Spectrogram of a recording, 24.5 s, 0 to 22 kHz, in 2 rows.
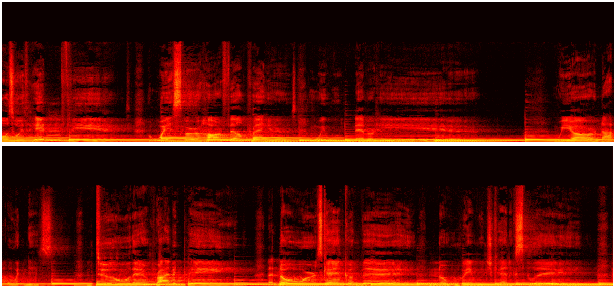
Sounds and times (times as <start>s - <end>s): Music: 0.0s - 24.4s.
